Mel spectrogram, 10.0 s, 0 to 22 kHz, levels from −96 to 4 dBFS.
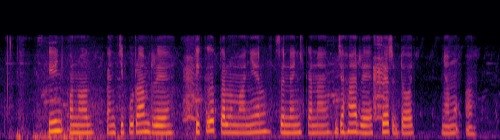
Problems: background sounds at intervals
